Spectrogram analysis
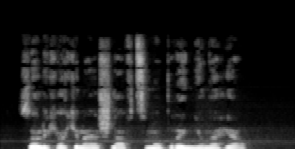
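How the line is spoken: Quiet words into ear. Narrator (German): Sebastian lehnte sich an das Ohr des Grafen und sagte leise

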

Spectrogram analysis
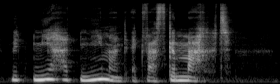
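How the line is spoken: Angry hiss. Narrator (German): fauchte der Engel

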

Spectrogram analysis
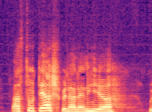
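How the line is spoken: Louder-than-intended call. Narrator (German): rief Ray lauter, als es geplant war

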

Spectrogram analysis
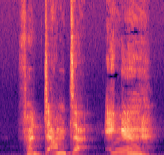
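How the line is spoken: Shouting, holding back sobs. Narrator (German): schrie und unterdrückte das Schluchzen

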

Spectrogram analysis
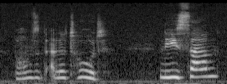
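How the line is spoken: Calling out. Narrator (German): rief er weiter

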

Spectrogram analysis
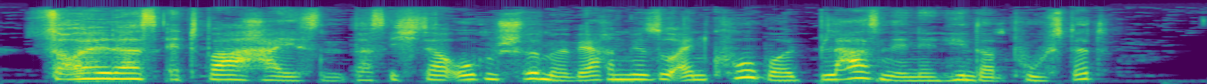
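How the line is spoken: Indignant thundering. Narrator (German): donnerte Ridkali empört

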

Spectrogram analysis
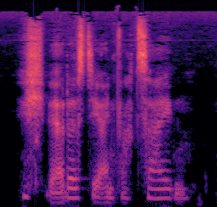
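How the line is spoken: Pouting mutter. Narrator (German): murmelte mit vorgeschobener Unterlippe

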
